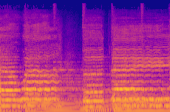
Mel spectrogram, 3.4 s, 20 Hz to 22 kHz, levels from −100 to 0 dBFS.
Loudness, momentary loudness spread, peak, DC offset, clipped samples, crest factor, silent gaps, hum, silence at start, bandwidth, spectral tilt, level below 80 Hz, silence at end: -21 LUFS; 9 LU; -8 dBFS; under 0.1%; under 0.1%; 12 dB; none; none; 0 s; 18 kHz; -6 dB/octave; -34 dBFS; 0 s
